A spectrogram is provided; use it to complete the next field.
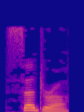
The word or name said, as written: cedra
